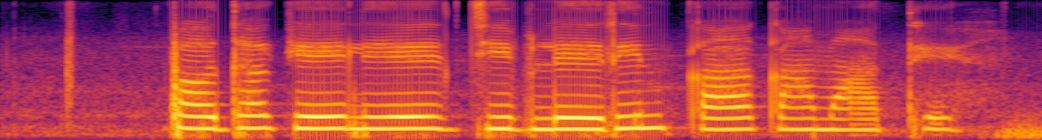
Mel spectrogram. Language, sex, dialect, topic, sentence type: Chhattisgarhi, female, Western/Budati/Khatahi, agriculture, question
